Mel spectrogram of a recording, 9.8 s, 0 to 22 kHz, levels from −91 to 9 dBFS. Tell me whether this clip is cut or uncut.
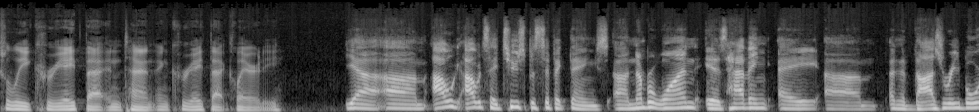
uncut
